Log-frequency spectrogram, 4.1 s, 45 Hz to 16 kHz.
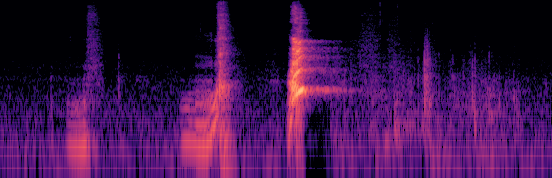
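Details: Puppy pen holding five blenheim Cavalier King Charles Spaniel puppies and their mother Paris, January 2023; a soft grumble and a short whine lead into one loud, sharp bark, followed by faint scattered taps.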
